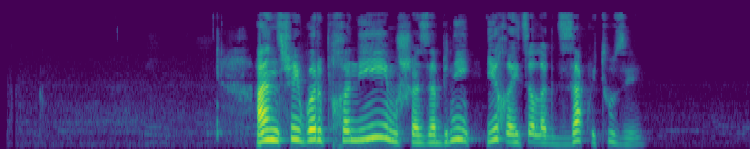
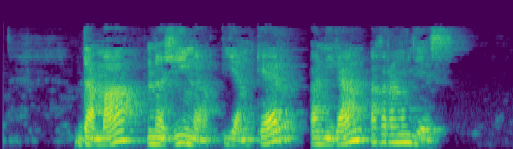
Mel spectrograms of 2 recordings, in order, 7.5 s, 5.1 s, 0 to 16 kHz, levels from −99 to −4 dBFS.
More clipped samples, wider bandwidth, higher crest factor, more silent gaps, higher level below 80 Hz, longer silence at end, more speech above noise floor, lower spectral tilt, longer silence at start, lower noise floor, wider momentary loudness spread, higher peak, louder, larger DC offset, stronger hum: neither; first, 11.5 kHz vs 8.2 kHz; first, 26 dB vs 18 dB; neither; second, -80 dBFS vs -60 dBFS; first, 1.15 s vs 0.6 s; first, 57 dB vs 46 dB; about the same, -4.5 dB/octave vs -5.5 dB/octave; first, 2.6 s vs 0.75 s; first, -81 dBFS vs -63 dBFS; first, 14 LU vs 9 LU; about the same, -2 dBFS vs 0 dBFS; second, -24 LUFS vs -18 LUFS; neither; neither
